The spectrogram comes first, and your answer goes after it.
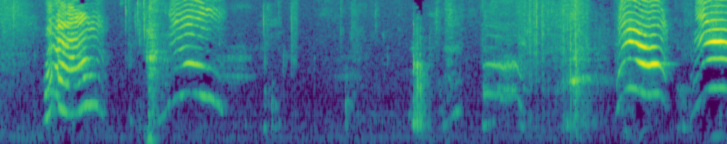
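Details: Kittens from Mama Seraphina's litter of four (three males, one female) protesting at being pottied before their weigh-in, indoors: several high, arching meows that rise then fall, each short and strained, with soft human voices in between.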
